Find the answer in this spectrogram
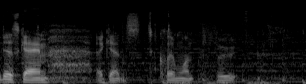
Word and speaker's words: Foot: game against clin want food i'm pretty sure it's pronounced food they are French Ligue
